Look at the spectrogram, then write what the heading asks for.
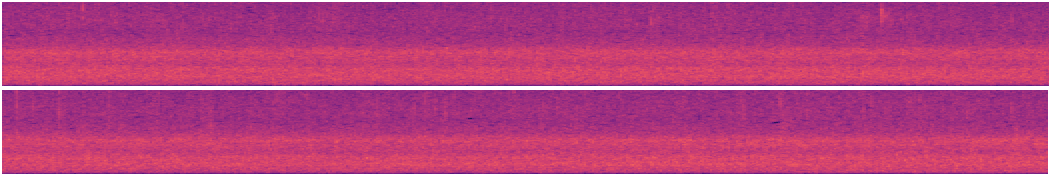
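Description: Heavy rain pouring down onto a wet paved street, a steady, even hiss.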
